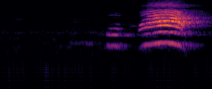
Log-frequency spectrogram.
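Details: Pet Indian ringneck parrot talking, repeating a short mimicked word: a faint low syllable, then a louder, high, voice-like burst with rich stacked harmonics that rises and falls over about half a second.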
